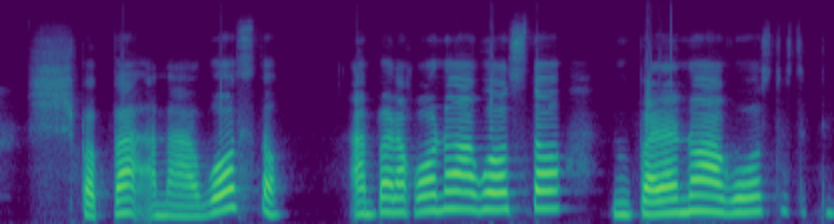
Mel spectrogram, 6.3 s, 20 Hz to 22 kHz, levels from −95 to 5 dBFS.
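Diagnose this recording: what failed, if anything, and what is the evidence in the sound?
Hard clipping is audible on the speech at 0.90–0.93 s and 1.65–1.67 s, as brief crackles on peaks. Longer stretches follow at 3.44–4.03 s and 4.84–4.96 s, where peaks crackle as well. The peaks exceed full scale by about 1 dB in the short events and about 2 dB in the longer ones. The failing stage is the converter or level handling ahead of it. Peaks are cut flat, adding high harmonics heard as crackle.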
